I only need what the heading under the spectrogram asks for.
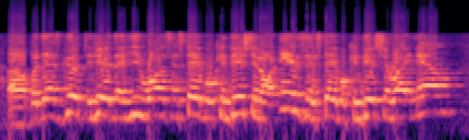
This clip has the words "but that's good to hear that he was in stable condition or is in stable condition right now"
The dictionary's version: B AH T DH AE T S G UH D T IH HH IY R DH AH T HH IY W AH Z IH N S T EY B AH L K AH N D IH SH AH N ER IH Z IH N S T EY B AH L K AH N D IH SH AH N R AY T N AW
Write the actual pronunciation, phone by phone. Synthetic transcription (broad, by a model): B AH T DH AE T S G UH D T IH HH IY R DH AH T HH IY W AH Z IH N S T EY B L K AH N D IH SH AH N ER IH Z IH N S T EY B L K AH N D IH SH AH N R AY T N AW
